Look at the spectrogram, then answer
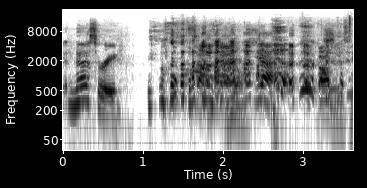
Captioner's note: laughing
